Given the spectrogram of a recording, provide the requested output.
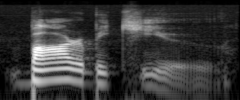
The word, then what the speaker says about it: barbecue: Now in the second syllable we have a small tiny I. I, I, I, I. It's like a mix of an E and an E. So it sounds like I, I. And finally we have Q, Q, Q. That's a long U.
